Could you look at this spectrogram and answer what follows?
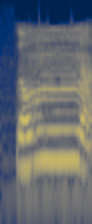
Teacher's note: ثم میم مشدد غنہ کریں گے، نوز میں ساؤنڈ لے کے جائیں گے۔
